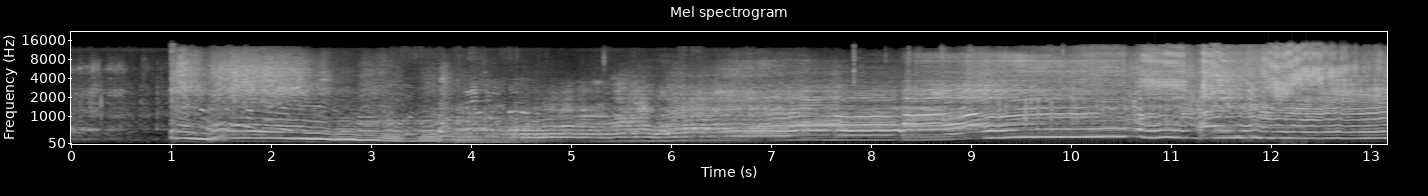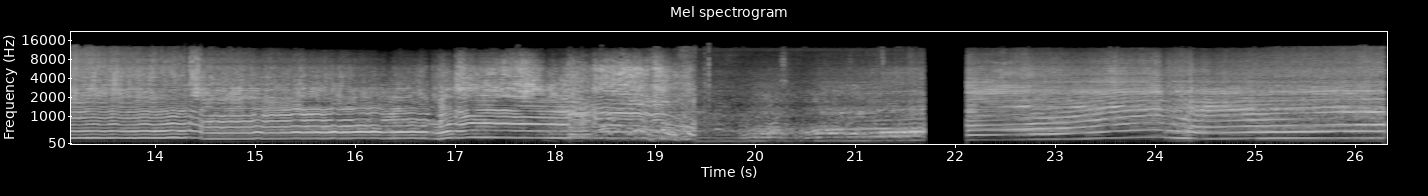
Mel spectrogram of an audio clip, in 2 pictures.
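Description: A racing car engine revs hard, roars past close by and fades away.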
